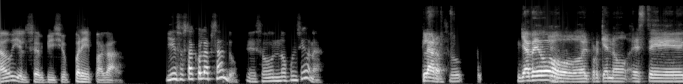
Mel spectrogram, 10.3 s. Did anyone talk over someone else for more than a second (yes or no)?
no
